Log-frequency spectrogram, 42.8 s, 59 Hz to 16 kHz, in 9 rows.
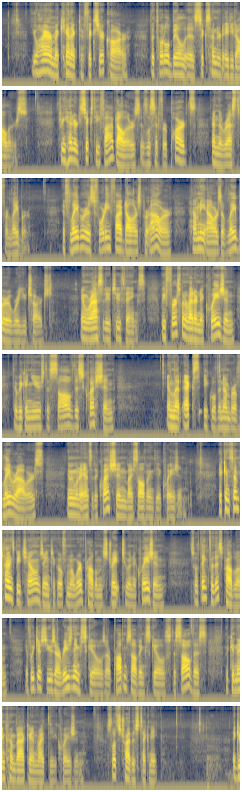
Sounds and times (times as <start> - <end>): Speech: 0.6 - 10.1, 10.7 - 21.4, 22.3 - 27.5, 28.2 - 41.3.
